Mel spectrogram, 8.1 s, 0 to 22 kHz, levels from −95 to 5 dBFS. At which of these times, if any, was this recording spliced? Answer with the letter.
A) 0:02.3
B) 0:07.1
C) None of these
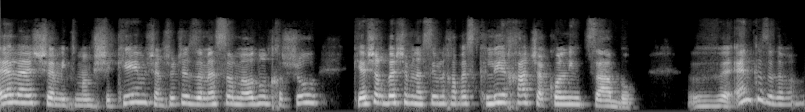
C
